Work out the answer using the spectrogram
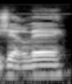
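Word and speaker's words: Gervais: already I mean Ricky Jer and yes I pronounce his name in French because uh his father was a French Canadian so this means that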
